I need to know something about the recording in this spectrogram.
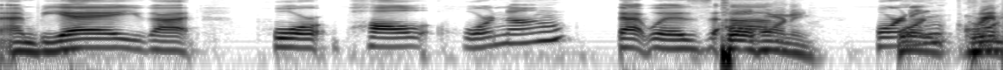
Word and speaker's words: Hornung: one from the NBA you got poor Paul hornung that was uh morning Green Bay Packers morning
